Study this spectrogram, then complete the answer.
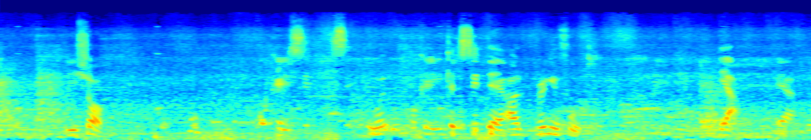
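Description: An elderly man answers quietly.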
